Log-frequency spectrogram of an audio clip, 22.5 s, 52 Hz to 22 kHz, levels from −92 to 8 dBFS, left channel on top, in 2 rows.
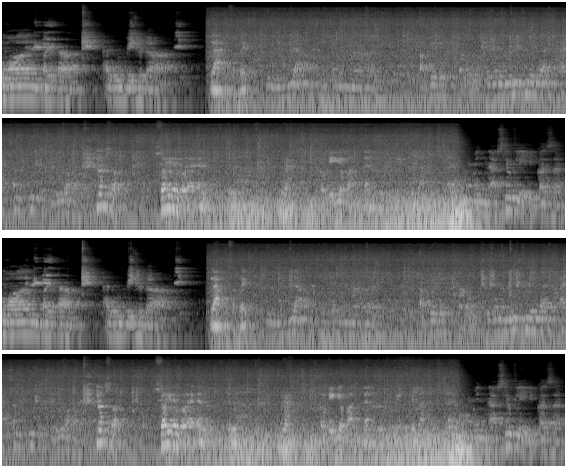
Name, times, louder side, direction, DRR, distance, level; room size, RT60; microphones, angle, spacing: voice 1, 0.0-3.4 5.3-7.5 8.3-13.6 20.1-22.4, equal, 10° left, -3 dB, 2.5 m, -34 dB
voice 2, 0.6-1.0 1.6-1.7 2.5-2.6 3.4-3.6 4.1-5.0 5.7-5.8 9.1-9.3 9.7-9.9 10.3-10.4 12.8-14.0 14.3-16.4 16.8-17.1 17.6-20.3, right 2 dB, 25° right, 1 dB, 0.7 m, -28 dB
sound 1, 4.1-20.4, equal, 70° left, 3.6 m, -30 dB
16.0 x 6.1 x 4.2 m, 1.2 s
head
